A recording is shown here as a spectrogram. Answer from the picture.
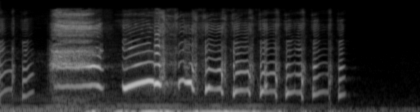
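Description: A woman's maniacal laughter: a fast run of high-pitched 'ha-ha' bursts, broken about half a second in by a loud gasping breath in. The laughter stops about three and a half seconds in.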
